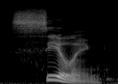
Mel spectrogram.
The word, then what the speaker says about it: ceiling: repeat um up top ceiling ceiling a quick note on that so the eel see that long vowel sound the eel eel so it's gonna break into two parts seal ceiling ceiling next one light fixture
